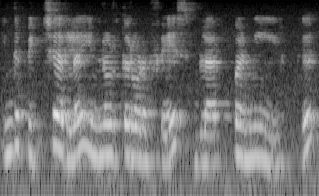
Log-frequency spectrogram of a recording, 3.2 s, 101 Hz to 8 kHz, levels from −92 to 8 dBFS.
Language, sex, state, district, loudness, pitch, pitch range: Tamil, female, Tamil Nadu, Chennai, -17 LUFS, 250 Hz, 215-285 Hz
